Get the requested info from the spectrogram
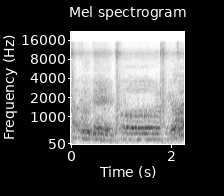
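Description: Men's voices chanting a noha, a Shia mourning lament, together, with a sharp slap about once a second keeping the beat, typical of matam, hands struck on the chest.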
